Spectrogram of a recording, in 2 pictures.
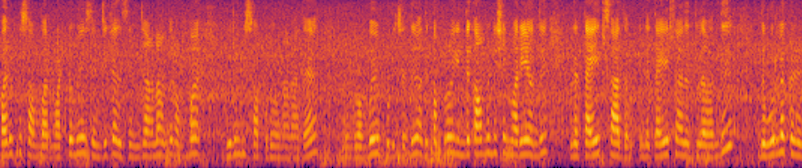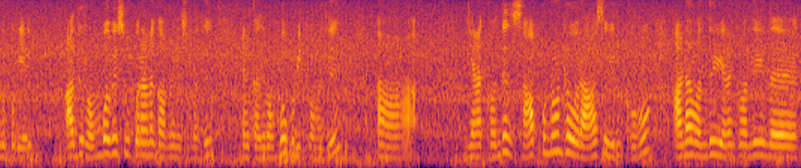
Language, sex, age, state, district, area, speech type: Tamil, female, 30-45, Tamil Nadu, Nagapattinam, rural, spontaneous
